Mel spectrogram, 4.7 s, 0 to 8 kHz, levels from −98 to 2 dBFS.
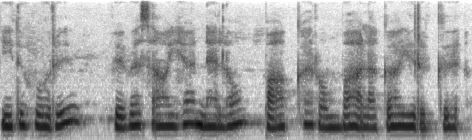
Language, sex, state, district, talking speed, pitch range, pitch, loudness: Tamil, female, Tamil Nadu, Nilgiris, 100 wpm, 195-225 Hz, 205 Hz, -15 LUFS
